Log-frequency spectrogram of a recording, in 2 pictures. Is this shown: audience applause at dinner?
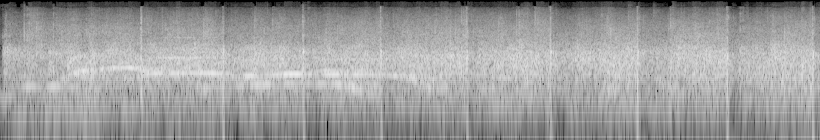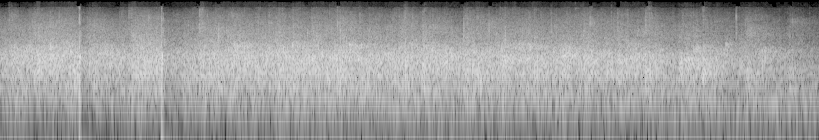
yes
